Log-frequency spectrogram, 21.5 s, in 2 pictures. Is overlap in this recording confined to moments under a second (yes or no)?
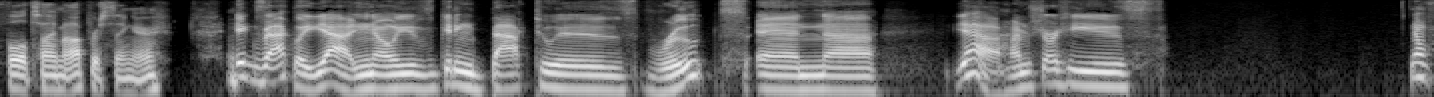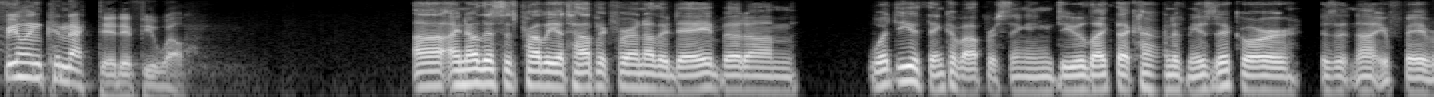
yes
